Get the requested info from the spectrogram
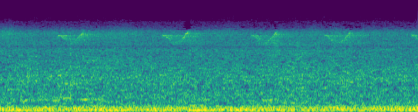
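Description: A bird repeating a short, high chirp that dips and rises in pitch, about once a second, over a steady background hiss and a low rumble.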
